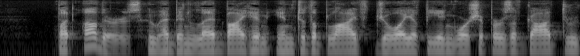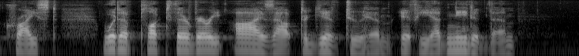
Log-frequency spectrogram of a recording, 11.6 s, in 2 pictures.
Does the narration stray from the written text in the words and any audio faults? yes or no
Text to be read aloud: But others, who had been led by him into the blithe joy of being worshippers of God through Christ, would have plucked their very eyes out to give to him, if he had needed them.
no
